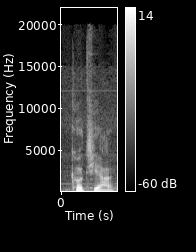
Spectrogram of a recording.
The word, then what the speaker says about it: Cotillard: Cotillard? I'm going to say it wrong. Cotillard, no D. You don't say the D?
